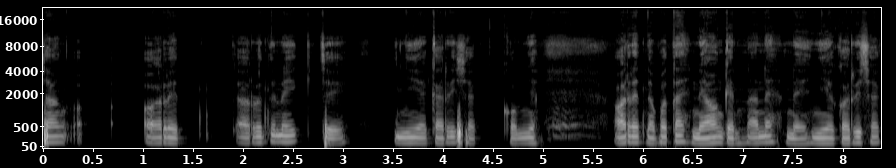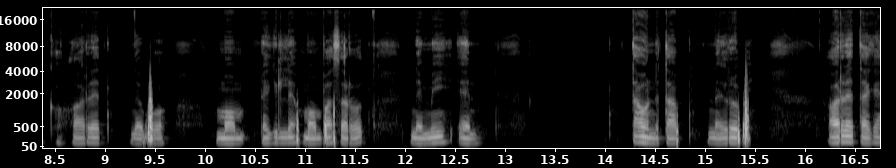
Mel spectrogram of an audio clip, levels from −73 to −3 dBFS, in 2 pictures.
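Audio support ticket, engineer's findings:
No faults found on playback.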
